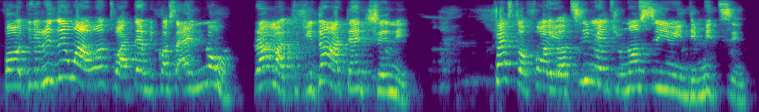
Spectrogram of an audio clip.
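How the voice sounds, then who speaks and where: High-voiced Nigerian woman coaching her team. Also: expressive, fairly quick, pushed and bright, a little hiss or hum. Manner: repetitive, asks and answers own questions. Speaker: team leader. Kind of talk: motivational business training. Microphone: online meeting call. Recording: echoey room on a call.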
